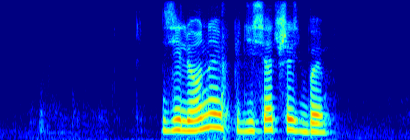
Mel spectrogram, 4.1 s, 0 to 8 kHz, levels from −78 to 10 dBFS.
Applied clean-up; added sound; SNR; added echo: neural separator model SepFormer DNS4.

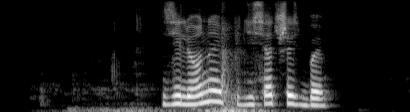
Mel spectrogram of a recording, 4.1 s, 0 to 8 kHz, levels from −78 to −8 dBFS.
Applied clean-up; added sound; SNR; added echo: classical method log-MMSE.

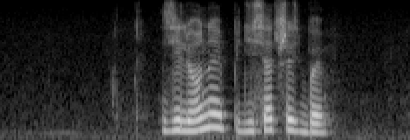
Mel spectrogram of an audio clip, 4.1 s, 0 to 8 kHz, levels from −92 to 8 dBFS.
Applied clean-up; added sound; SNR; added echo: none; none; none; none.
